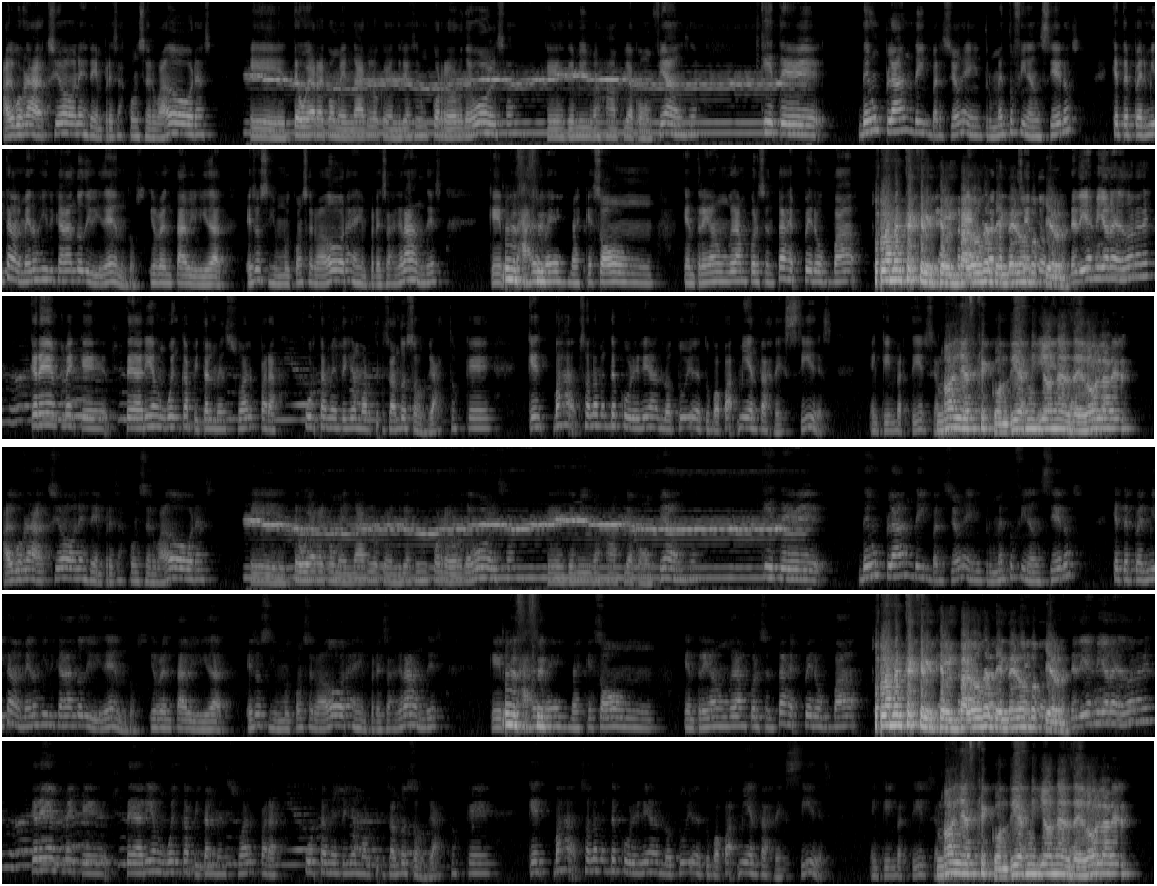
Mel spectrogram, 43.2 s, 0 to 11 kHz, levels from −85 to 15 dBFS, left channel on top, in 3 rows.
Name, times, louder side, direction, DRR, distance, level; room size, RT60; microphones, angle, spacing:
voice 1, 0.0-2.6 3.1-6.6 6.8-8.8 9.5-10.3 10.7-13.5 13.9-19.9 20.5-22.6 22.9-25.1 26.0-28.8 29.2-32.4 32.6-35.0 35.4-39.2 39.7-41.0 41.5-42.9, left 6 dB, 90° left, 0.5 m, -39 dB
Singing, 3.0-10.0, right 2 dB, 40° right, 2.1 m, -39 dB
voice 2, 20.7-21.3 25.4-27.7 40.5-42.9, equal, 5° right, 0.4 m, -27 dB
Female singing, 28.0-34.4, left 3 dB, 35° left, 2.2 m, -53 dB
7.2 x 4.6 x 6.1 m
head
